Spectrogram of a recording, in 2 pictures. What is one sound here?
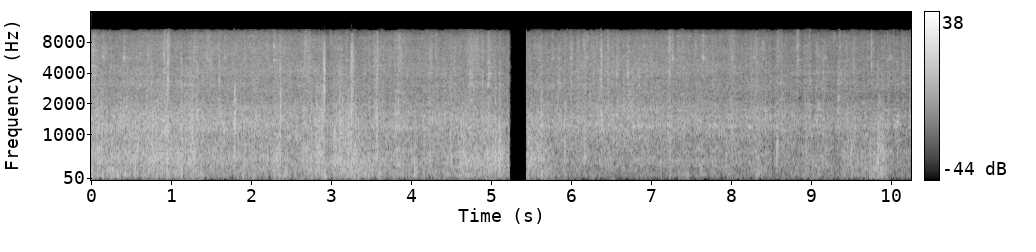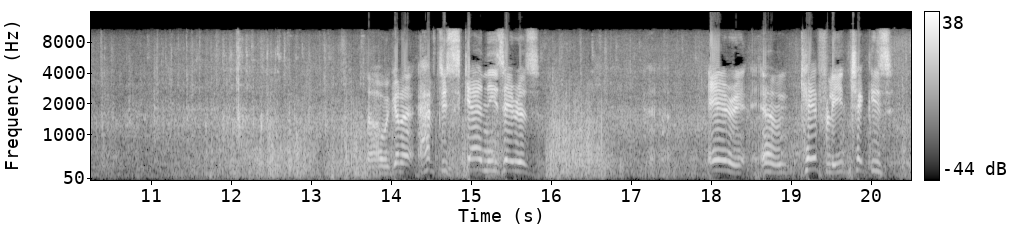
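A vehicle engine rumbles steadily while driving over a bumpy dirt track.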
